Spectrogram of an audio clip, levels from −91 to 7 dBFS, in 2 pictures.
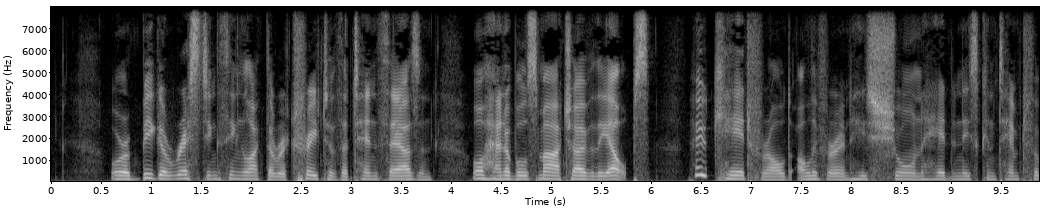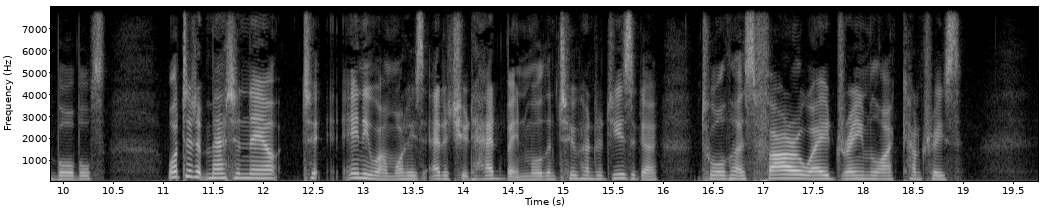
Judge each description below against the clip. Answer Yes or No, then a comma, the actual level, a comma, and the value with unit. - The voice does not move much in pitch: Yes, narrow, 2.2 semitones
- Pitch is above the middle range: No, medium, 155 Hz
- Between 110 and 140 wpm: No, average, 175 wpm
